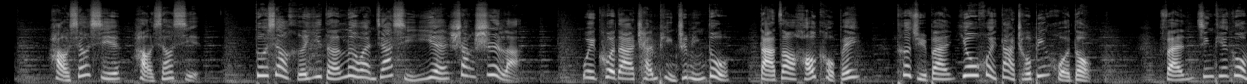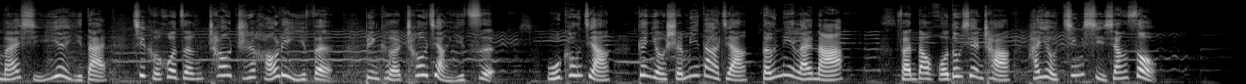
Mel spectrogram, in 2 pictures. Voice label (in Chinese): 促销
